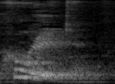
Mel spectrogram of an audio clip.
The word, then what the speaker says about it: could: Could. Mais le L ne se prononce pas.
